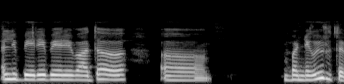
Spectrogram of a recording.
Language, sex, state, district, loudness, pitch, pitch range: Kannada, female, Karnataka, Dharwad, -14 LUFS, 220 Hz, 205-225 Hz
